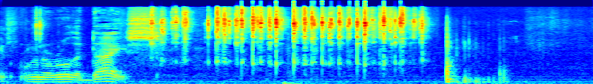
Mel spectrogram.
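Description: Dice rattle in a shaken hand.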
